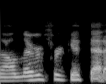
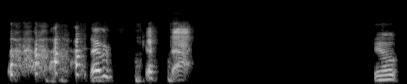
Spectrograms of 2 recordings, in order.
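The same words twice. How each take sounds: First: Said in the usual way. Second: Laughing the words out slowly, higher; real laughter through "I'll never forget that". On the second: Real, not acted. Laughing at grandpa's retort.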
